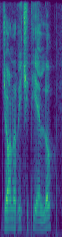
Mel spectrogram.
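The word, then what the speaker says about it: John Riccitiello: wish Yello Rich yeah if you go with the Italian American pronunciation it's John chello and he's the CEO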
